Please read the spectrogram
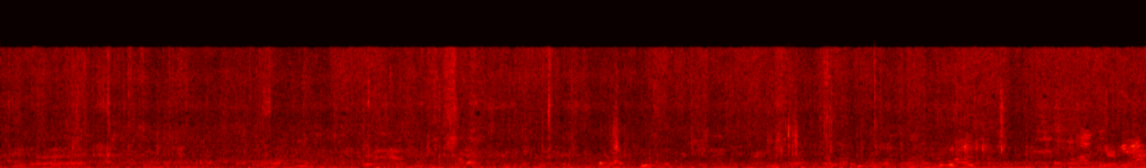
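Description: Wind buffeting a phone microphone as a low, uneven rumble, with faint chatter of people in a walking group.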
